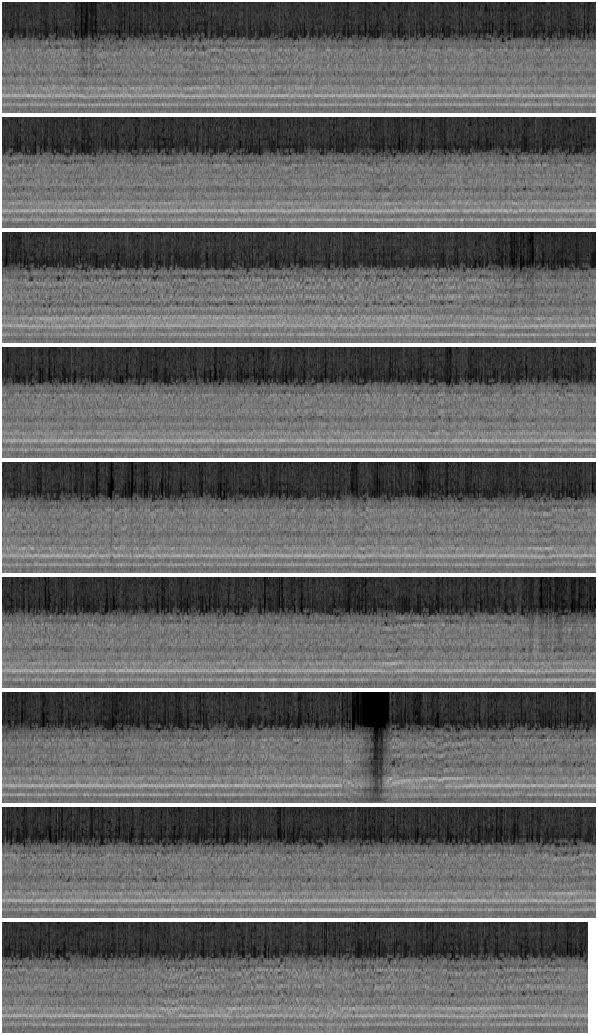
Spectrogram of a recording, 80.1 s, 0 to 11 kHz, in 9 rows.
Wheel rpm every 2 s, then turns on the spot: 230, 230, 230, 230, 230, 230, 230, 230, 230, 210, 210, 210, 220, 230, 230, 240, 230, 240, 230, 230, 230, 230, 230, 230, 230, 230, 230, 230, 230, 130, 230, 230, 230, 230, 230, 230, 230, 220, 230, 230.
none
